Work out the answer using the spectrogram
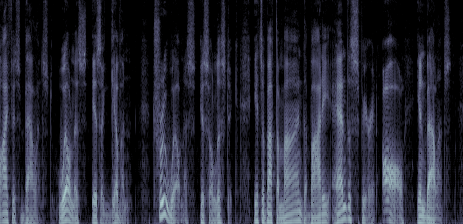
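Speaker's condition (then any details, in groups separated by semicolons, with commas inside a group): No condition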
